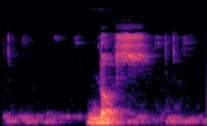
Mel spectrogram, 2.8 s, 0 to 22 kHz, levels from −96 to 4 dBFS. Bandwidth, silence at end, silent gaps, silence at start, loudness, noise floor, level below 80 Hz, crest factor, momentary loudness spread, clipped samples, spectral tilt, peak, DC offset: 9.4 kHz; 0.25 s; none; 0.15 s; -23 LUFS; -52 dBFS; -68 dBFS; 22 dB; 25 LU; under 0.1%; -5.5 dB/octave; -4 dBFS; under 0.1%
